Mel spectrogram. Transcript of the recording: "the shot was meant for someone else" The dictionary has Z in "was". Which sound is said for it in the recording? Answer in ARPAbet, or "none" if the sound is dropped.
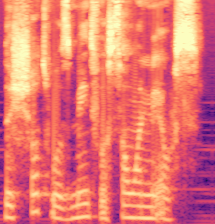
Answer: Z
